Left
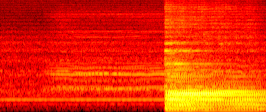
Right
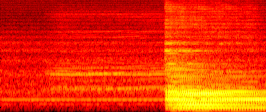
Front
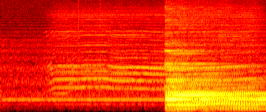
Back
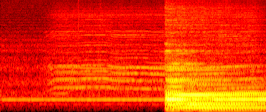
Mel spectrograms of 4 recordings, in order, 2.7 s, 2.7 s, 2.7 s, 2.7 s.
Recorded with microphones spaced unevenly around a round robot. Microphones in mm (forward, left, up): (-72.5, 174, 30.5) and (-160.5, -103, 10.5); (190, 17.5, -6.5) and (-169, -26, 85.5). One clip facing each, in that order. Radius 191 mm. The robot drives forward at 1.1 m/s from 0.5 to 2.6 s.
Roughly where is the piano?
Left.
